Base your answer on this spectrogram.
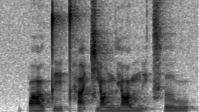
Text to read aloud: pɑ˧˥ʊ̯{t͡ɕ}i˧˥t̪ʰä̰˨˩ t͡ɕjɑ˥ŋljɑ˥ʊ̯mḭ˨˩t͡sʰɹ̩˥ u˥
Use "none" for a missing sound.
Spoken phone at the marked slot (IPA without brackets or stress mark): t̪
